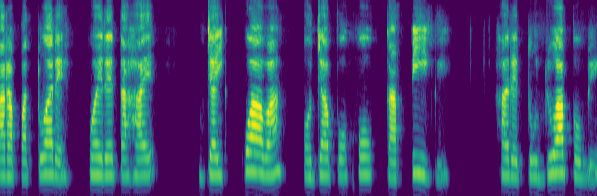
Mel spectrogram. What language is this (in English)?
Eastern Bolivian Guaraní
